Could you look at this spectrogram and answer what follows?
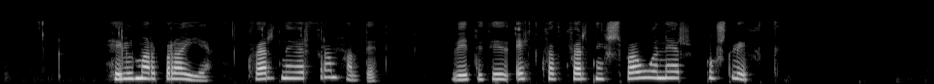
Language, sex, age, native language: Icelandic, female, 30-39, Icelandic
